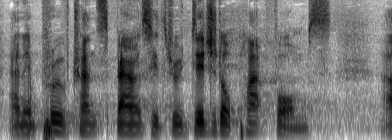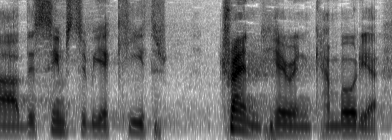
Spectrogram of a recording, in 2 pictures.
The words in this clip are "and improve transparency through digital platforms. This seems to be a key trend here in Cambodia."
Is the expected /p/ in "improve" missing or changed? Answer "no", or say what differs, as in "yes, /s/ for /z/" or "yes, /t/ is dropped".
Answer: no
